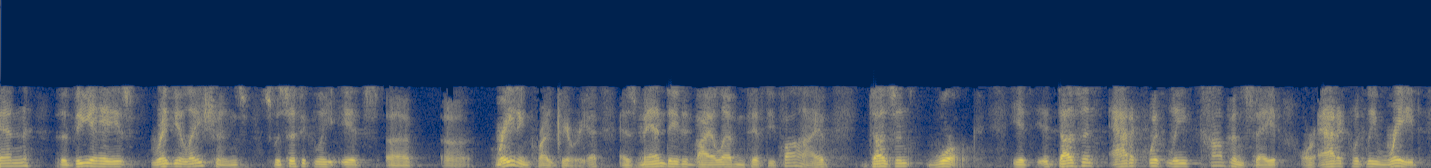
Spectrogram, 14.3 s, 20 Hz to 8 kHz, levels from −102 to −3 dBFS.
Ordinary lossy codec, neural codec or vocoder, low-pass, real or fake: AAC, 16 kbps; codec, 16 kHz, 1.1 kbps, Voila-Tokenizer; 7.2 kHz; fake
